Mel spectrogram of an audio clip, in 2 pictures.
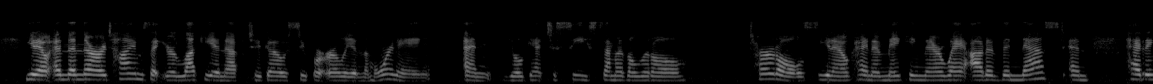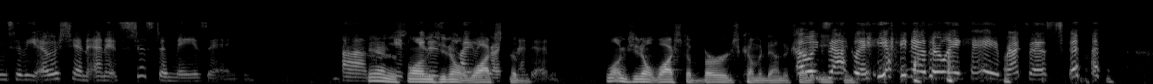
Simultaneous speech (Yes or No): Yes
